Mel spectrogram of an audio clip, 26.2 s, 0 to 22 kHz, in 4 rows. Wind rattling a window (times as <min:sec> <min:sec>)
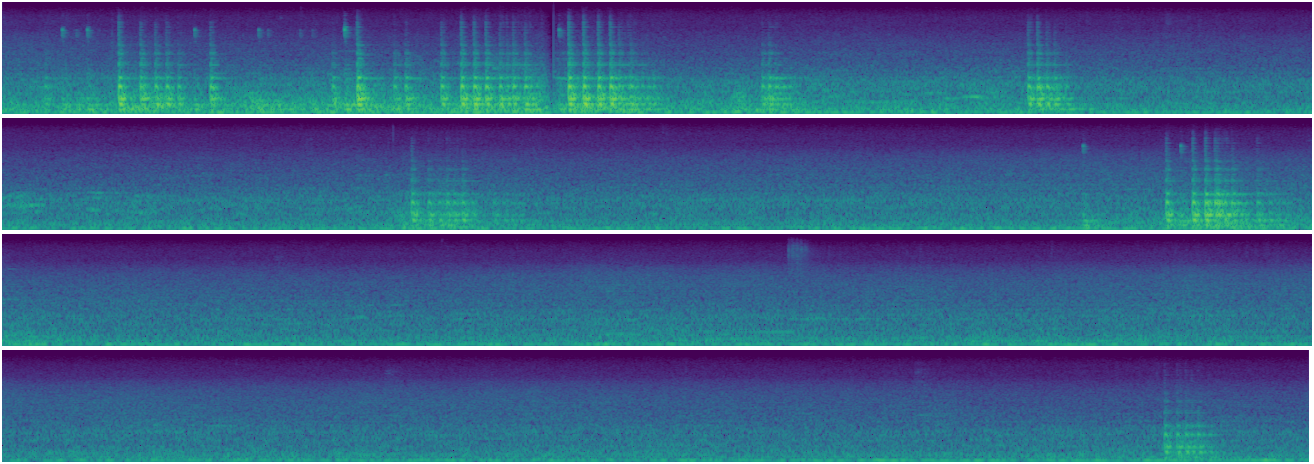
0:00.0 0:15.7, 0:25.0 0:26.1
